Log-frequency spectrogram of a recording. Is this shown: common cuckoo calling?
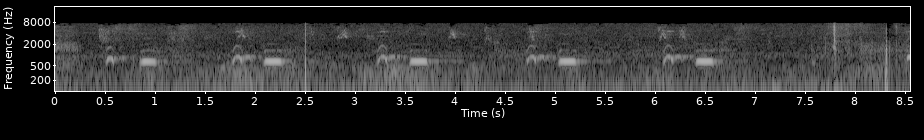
yes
